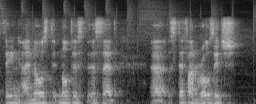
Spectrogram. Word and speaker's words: Stefan: It's Slavic, it's Serbian. It's Stefan and not Stefan. No, it's Stefan. Yeah, because in Germany we tend to pronounce things a bit harder.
